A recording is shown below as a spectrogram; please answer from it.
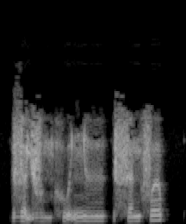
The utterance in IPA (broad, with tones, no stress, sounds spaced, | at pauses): z ə̰˧˨ j v ə̤˨˩ m h ṵ˧˨ ə̯ ɲ ɨ˧ | s ə˨˦ n f ə˦˥ p̚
